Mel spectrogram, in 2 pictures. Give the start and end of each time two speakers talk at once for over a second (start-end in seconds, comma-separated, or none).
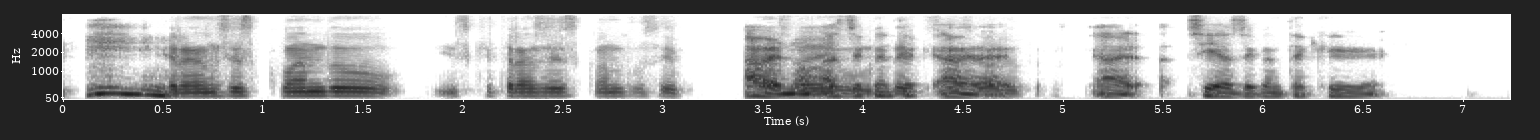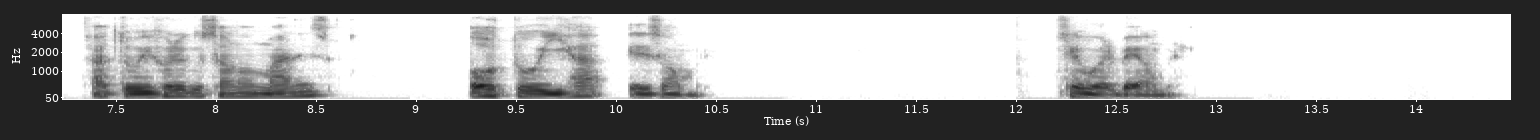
3.4-4.9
